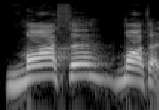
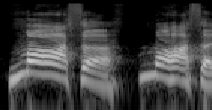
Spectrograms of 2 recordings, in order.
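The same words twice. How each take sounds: First: The name is read flatly, with little inflection. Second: The name is read with lively, expressive inflection. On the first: The speaker calls it wrong. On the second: The speaker calls it right.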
